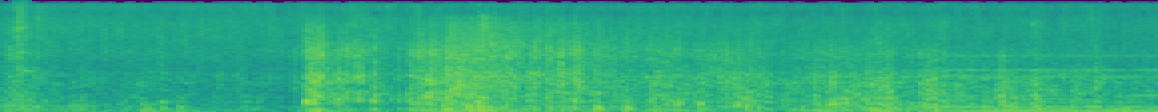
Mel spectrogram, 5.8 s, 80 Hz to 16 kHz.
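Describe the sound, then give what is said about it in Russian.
A night thunderstorm: steady heavy rain hisses throughout, then a sharp crack of thunder breaks in and rolls on loudly, rumbling under the downpour before settling back into the rain. “На утро после грозы, в день рождения Рафаэля, 28 марта к его дому пришло множество людей.”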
